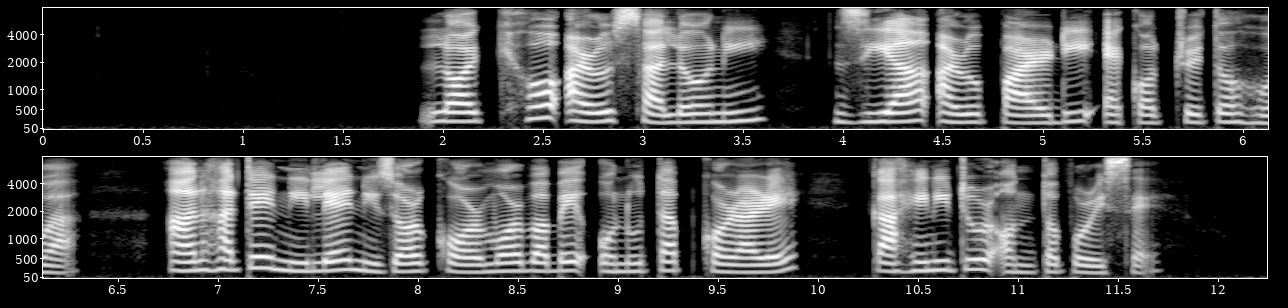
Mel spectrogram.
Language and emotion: Assamese, neutral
